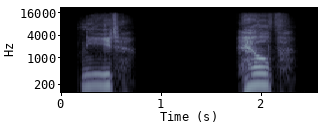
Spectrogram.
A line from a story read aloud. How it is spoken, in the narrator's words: he panted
